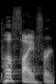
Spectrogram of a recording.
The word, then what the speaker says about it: Pfeiffer: Ooh, so, Desmond Pfeiffer, Dan. It's pronounced Pfeiffer. – Is it pronounced Pfeiffer? – What an interestingly misbegotten show that was.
